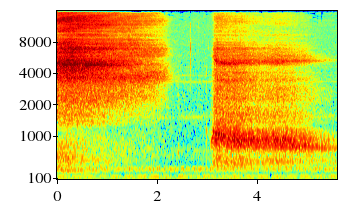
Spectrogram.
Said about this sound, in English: Take a deep breath in.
